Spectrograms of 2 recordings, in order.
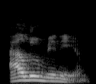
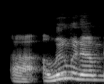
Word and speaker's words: aluminium: Or the best example I can give you is look up the history of the word aluminium and the inability of the United States to say it correctly. Aluminum is not the way you say that word.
